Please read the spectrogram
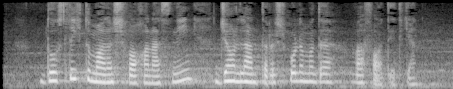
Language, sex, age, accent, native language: Uzbek, female, 19-29, Navoiy, Uzbek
